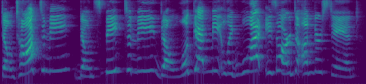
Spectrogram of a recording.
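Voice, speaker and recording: A woman reacts aloud to a show as she watches, in a very high, sharply bright voice. Her delivery is slangy and exclamatory, with a lot of melodic swing and some swearing. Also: expressive, measured pace. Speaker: reaction video host. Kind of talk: live anime reaction commentary.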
